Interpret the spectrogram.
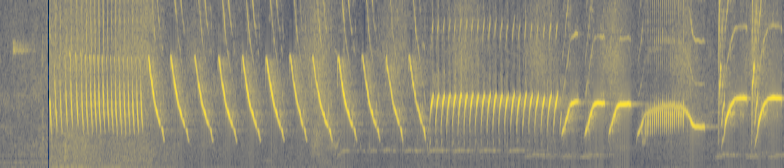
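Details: Canary masteran song with flowing water, used to coax caged canaries into singing: a noisy opening burst, a run of quick descending whistled sweeps, a long even buzzy trill, then slurred upswept notes over a constant low hum.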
